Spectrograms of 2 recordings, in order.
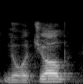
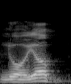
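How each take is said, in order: First: Said in the usual way. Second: Spanish-accented "No yob". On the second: Shown as a demonstration. Host explains what Mil Mascaras meant by "No yob". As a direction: say "No yob" as Mexican Mil Mascaras did, "yob" for job. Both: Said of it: "means no job".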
